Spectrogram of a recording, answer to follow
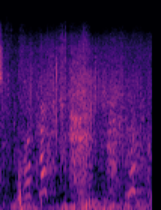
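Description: A large long-haired dog gives a few short calls, over footsteps and a steady low rumble. The sound cuts off abruptly at the end.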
